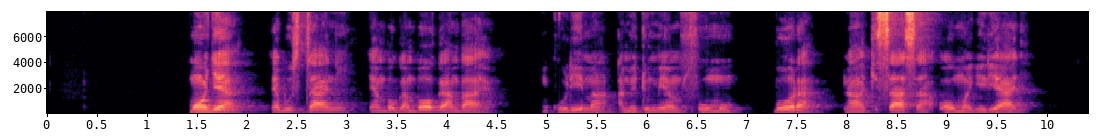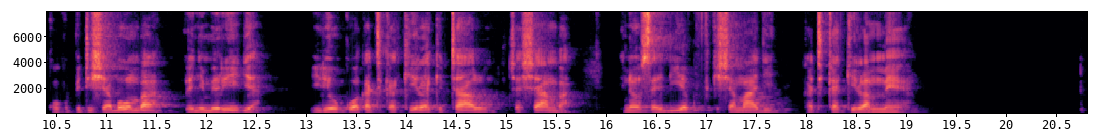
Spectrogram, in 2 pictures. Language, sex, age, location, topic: Swahili, male, 18-24, Dar es Salaam, agriculture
